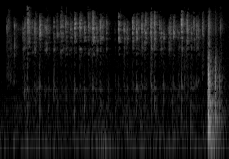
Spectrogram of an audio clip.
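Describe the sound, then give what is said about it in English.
Three dice are rolled in a tabletop game's physical conflict, rattling in a steady, bright clatter of rapid clicks for about three seconds, ending in one louder, sharper clack as they land on a six, a five and a one. No one speaks. “That's exactly what I rolled.”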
